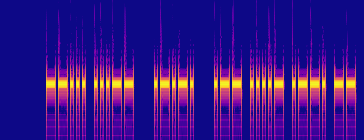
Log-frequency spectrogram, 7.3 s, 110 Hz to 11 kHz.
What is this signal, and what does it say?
Morse code, heard as a keyed tone, about 20 wpm, 700 Hz. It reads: 73 <AR> W4PM
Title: K1USN SST QSO Practice 20wpm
